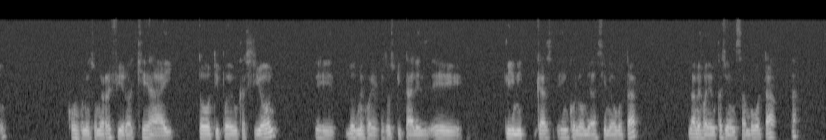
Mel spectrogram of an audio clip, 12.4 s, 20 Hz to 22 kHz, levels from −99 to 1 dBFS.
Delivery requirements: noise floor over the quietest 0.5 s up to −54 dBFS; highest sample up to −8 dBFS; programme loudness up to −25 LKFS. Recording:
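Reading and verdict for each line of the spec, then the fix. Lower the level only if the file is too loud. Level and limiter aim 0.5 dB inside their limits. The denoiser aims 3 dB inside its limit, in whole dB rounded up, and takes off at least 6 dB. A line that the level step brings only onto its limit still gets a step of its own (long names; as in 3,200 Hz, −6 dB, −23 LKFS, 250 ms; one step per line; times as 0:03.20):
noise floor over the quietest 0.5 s −56 dBFS: in spec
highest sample −14.5 dBFS: in spec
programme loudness −31.0 LKFS: in spec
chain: no processing needed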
